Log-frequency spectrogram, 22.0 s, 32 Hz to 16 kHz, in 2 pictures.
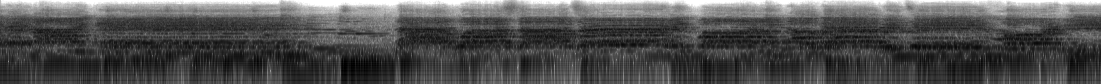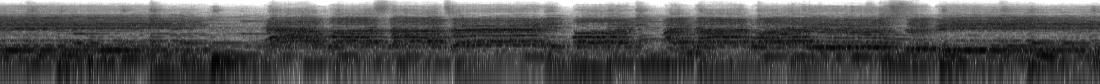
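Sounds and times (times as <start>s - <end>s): mixed choir singing a hymn: 0.0s - 3.2s, 3.9s - 22.0s.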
